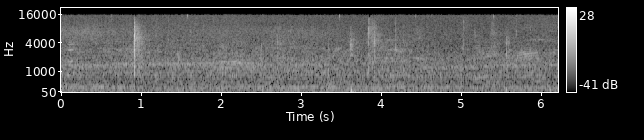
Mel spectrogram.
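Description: Ballfield ambience: faint distant voices of players and spectators over a steady background hum, broken by a few light clicks and one low thump about halfway through.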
